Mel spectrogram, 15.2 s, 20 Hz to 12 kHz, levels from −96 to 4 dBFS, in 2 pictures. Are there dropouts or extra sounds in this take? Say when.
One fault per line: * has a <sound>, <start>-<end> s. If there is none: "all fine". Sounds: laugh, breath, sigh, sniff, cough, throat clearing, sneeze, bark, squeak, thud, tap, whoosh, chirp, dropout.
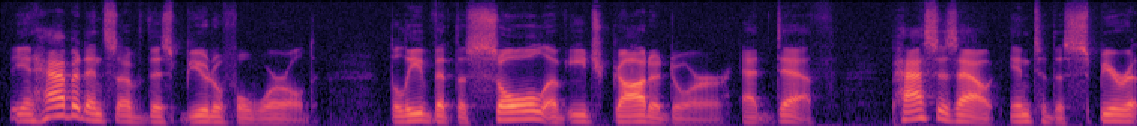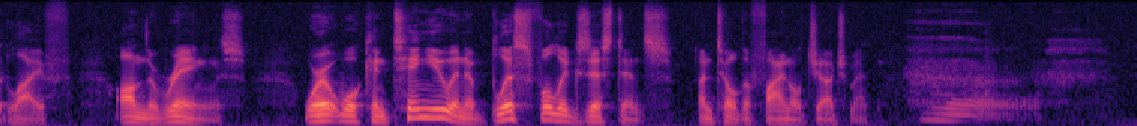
* has a sigh, 13.6-15.0 s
